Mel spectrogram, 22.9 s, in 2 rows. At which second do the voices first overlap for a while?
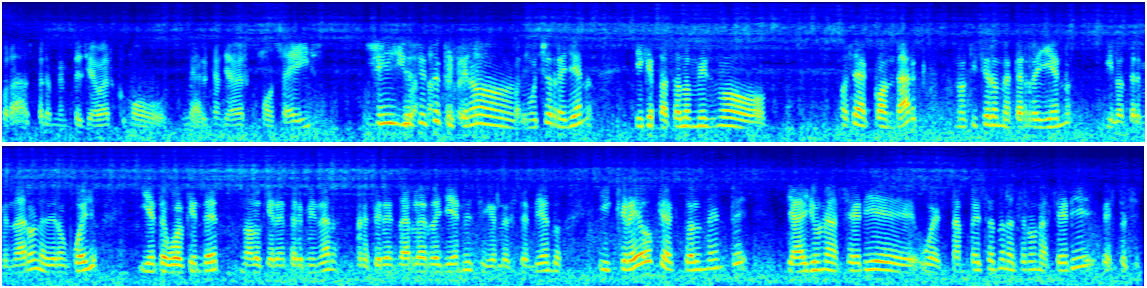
3.7 s

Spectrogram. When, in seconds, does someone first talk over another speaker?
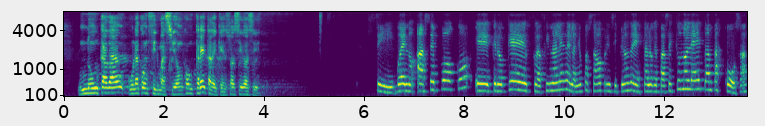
none

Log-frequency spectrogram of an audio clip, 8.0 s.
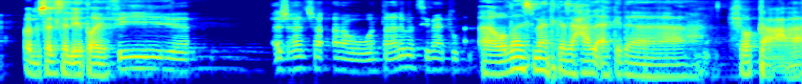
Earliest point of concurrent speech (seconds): none

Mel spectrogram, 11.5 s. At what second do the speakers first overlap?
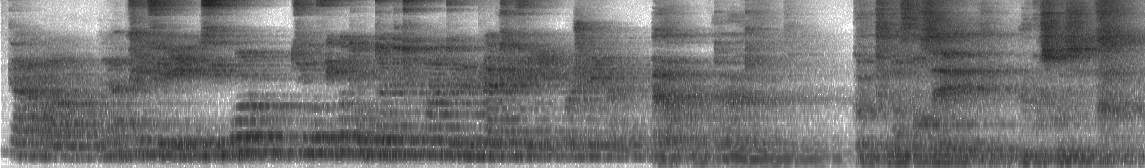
none

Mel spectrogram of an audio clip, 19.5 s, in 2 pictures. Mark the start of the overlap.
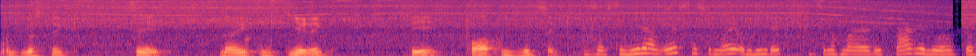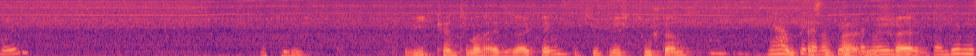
17.6 s

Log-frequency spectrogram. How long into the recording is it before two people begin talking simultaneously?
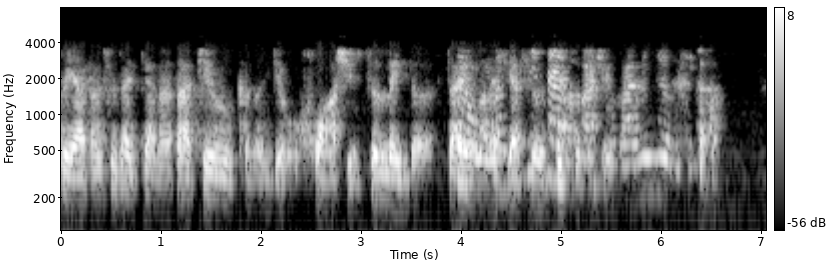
4.0 s

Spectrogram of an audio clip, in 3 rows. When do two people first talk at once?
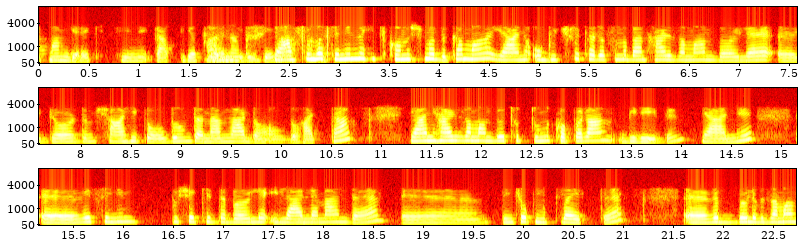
1.6 s

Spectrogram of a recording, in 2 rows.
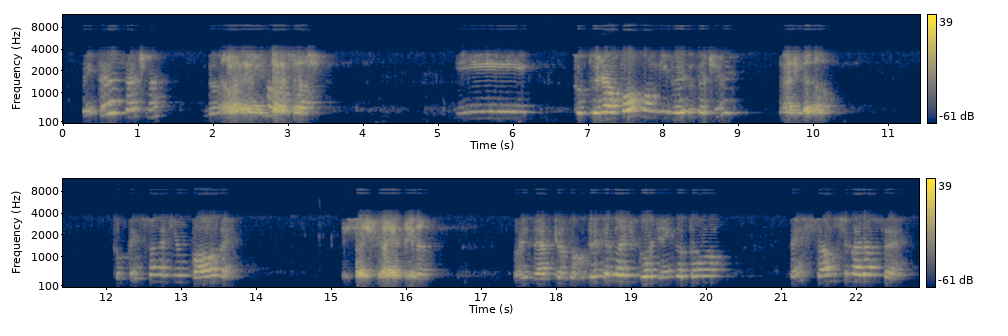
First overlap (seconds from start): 2.1 s

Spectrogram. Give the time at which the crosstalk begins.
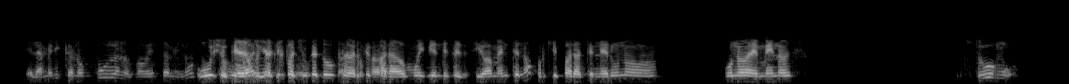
2.0 s

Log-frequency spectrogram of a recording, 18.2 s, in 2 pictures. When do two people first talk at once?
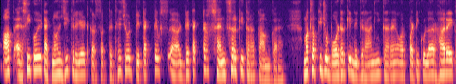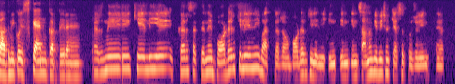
none

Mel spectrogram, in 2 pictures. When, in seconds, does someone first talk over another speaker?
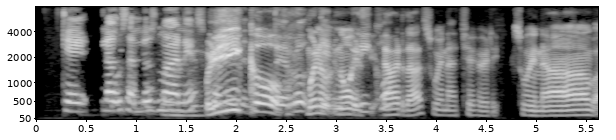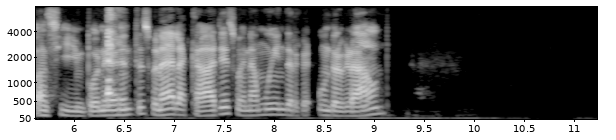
1.2 s

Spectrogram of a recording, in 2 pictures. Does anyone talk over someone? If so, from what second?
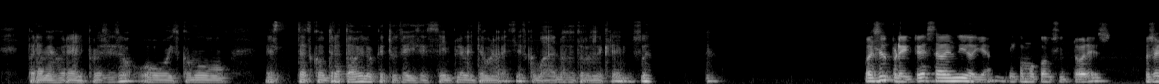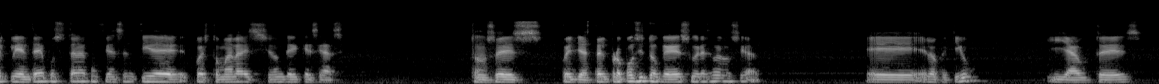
none

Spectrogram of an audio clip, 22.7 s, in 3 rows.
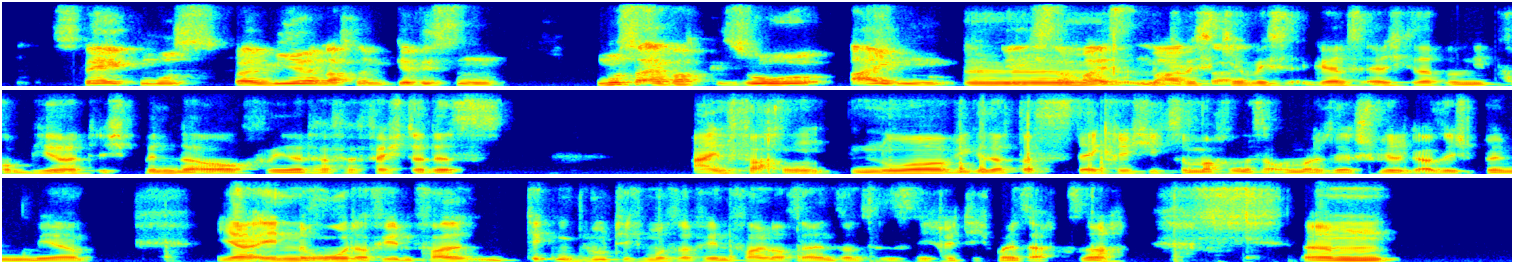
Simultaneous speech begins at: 4.8 s

